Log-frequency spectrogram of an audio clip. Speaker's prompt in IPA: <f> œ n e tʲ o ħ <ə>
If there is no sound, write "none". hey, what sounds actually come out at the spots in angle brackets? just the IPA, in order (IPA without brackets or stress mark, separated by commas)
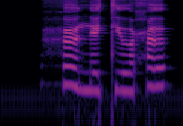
h, ə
